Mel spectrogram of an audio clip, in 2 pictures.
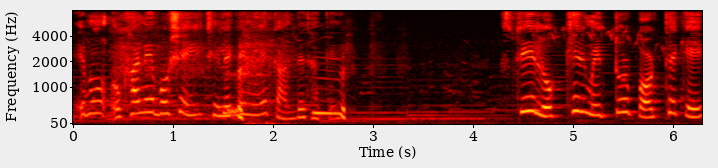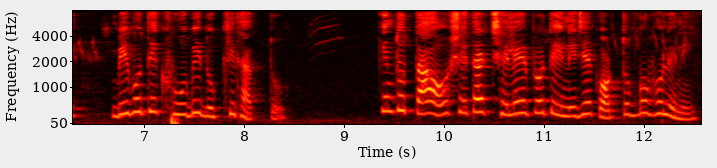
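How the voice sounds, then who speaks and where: A woman's voice: high-pitched, animated, moderate pace, faint music behind. A woman narrator reading a scripted storybook tale for a cartoon.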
